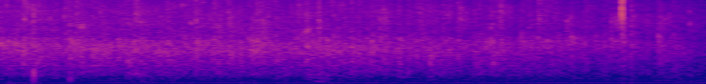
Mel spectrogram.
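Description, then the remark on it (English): An audience at the close of a candidate forum claps in a sustained round of applause for the League of Women Voters, a dense steady patter of many hands that holds its level throughout before easing slightly at the end. “And I think we should all give a round of applause to the League of Women Voters for doing an amazing job.”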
